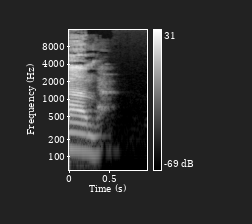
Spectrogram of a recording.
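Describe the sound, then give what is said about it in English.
A single dog barks in the background, one short harmonic yelp that fades within about half a second and leaves silence. “Sorry about my dog in the background.”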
